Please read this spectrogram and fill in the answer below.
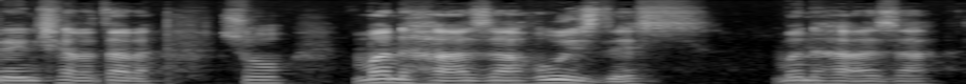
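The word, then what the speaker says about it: هذا: Haza, pronounced haza, but is written without the first alif.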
